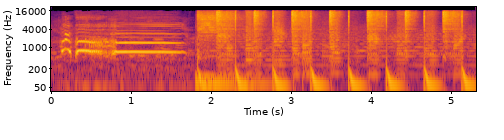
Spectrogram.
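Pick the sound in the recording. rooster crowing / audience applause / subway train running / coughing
rooster crowing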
